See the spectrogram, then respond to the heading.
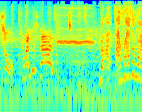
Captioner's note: whistle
